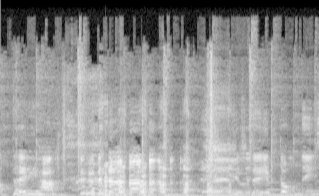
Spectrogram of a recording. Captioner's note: laughter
